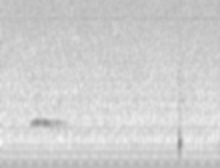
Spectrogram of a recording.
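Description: Steady electrical mains hum from the sound system during a pause in speech, with a short faint tone about a third of a second in and a single brief pop near the end.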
